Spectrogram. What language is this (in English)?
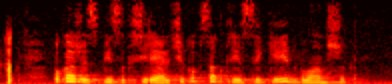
Russian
